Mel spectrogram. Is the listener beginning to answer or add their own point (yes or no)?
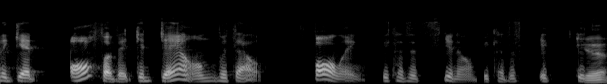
no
